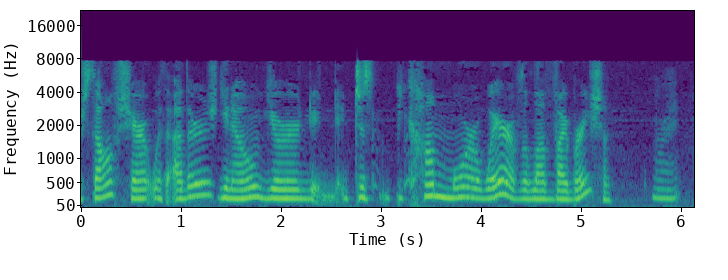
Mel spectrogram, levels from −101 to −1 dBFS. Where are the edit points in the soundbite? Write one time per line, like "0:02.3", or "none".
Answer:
0:01.3

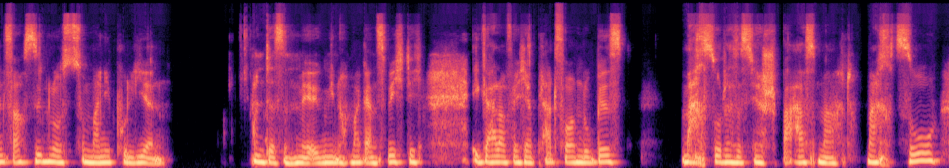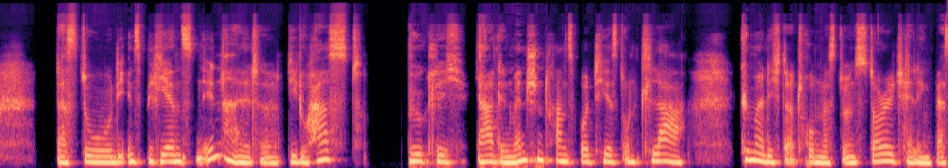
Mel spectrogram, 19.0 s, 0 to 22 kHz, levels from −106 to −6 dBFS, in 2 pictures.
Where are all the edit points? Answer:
none

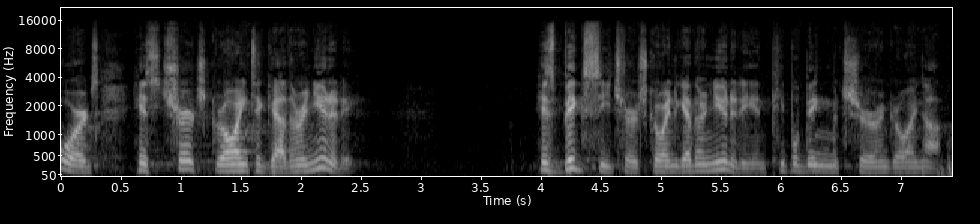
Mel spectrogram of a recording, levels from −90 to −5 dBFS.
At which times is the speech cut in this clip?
none

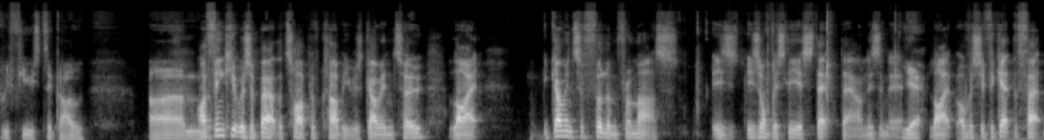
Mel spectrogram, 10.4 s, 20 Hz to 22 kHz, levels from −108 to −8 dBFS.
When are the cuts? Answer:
none

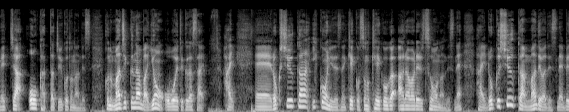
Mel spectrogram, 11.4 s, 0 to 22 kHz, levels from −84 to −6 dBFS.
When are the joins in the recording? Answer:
none

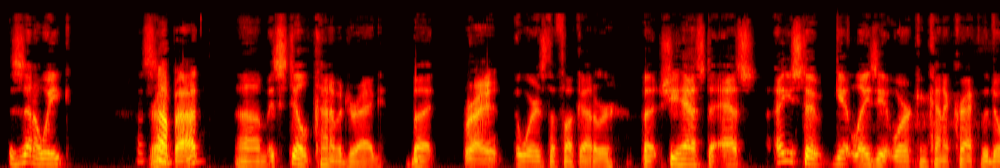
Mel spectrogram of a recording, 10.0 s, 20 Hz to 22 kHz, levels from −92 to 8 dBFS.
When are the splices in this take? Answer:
0:02.2

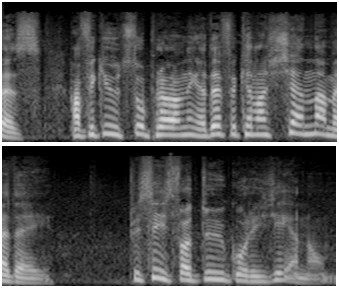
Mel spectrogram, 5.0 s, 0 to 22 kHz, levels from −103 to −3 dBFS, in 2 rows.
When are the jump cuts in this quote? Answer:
none

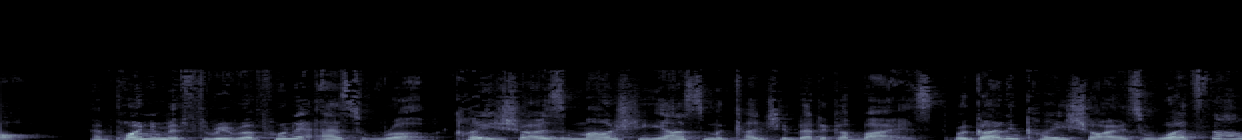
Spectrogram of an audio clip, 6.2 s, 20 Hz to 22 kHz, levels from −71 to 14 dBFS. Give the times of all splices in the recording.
0:04.7

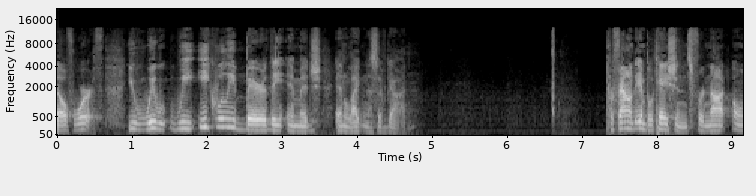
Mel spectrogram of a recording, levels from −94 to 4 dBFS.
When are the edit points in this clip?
none

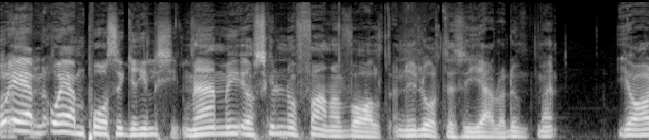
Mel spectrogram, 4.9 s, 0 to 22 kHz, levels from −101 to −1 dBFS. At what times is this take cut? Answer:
0:01.8

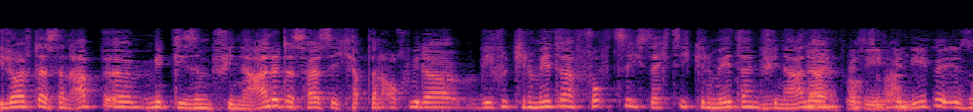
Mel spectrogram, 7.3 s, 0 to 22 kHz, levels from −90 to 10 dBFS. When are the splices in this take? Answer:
none

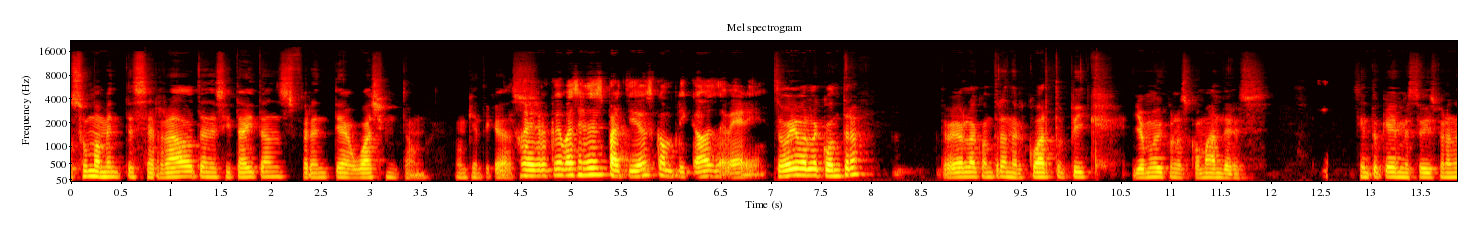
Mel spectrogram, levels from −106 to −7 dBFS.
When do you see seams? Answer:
0:07.0

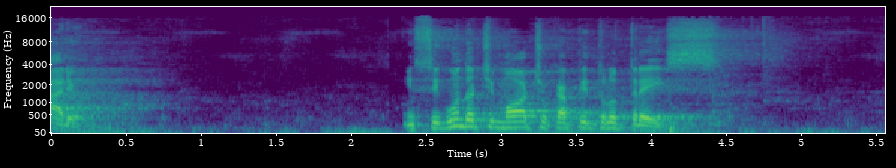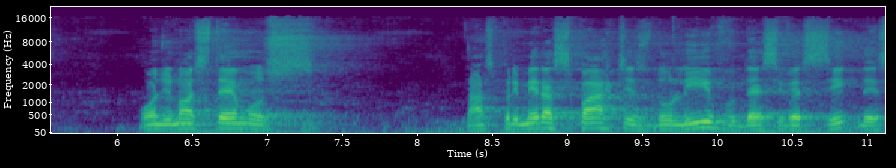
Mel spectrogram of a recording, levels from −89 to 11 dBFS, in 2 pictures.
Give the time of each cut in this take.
0:02.2

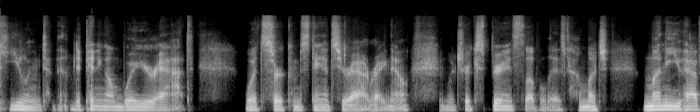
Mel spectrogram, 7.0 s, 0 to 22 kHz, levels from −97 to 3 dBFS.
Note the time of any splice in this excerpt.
0:04.4
0:05.7

